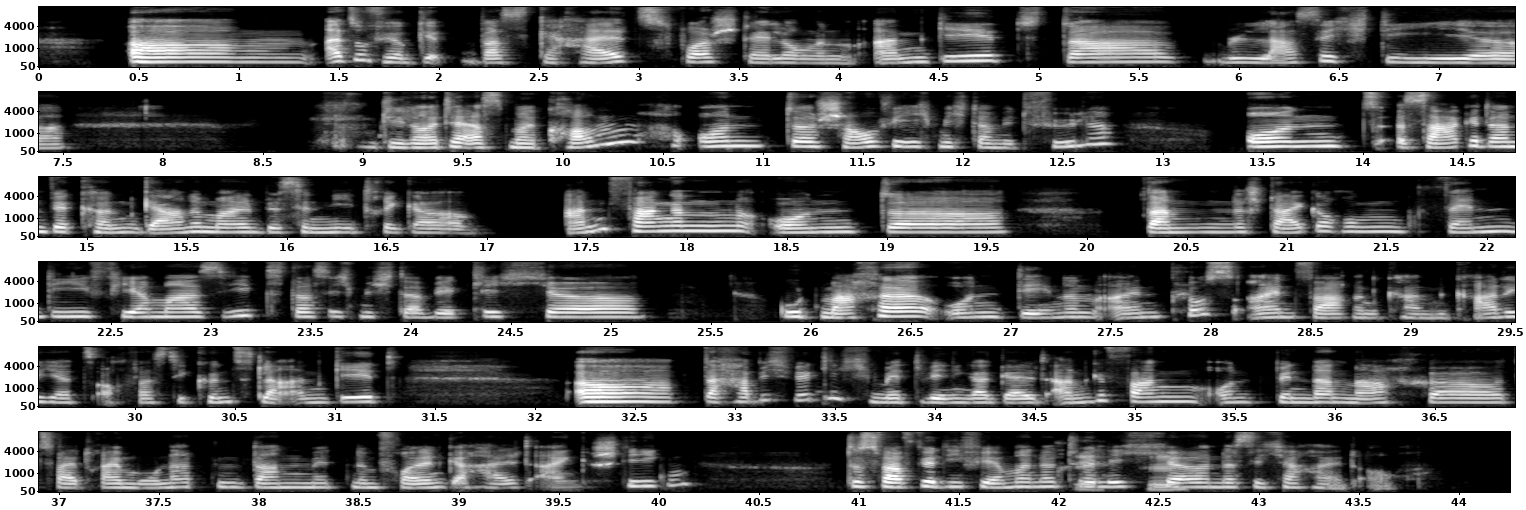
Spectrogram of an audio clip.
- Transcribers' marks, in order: other background noise
- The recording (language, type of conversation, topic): German, podcast, Wie überzeugst du potenzielle Arbeitgeber von deinem Quereinstieg?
